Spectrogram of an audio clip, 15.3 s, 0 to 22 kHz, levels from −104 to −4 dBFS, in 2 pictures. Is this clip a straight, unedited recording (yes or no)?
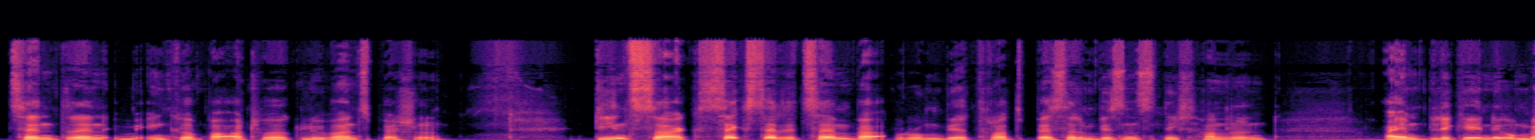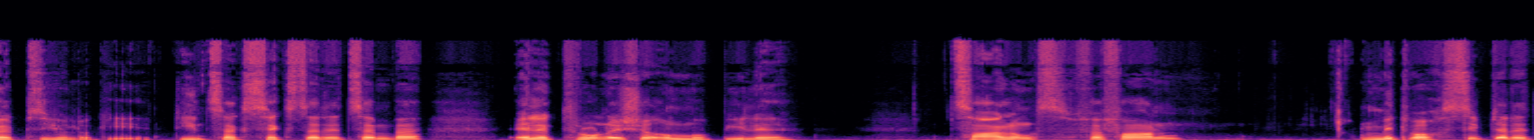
no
